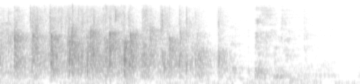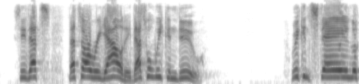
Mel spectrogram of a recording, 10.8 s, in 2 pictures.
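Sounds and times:
audience round of applause: 0.0 - 3.5
speech: 5.7 - 8.5, 9.8 - 10.7.

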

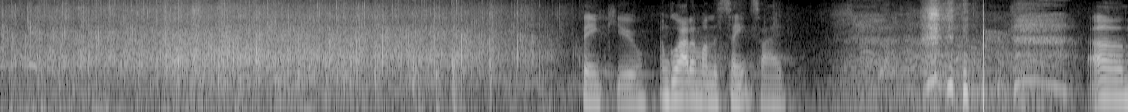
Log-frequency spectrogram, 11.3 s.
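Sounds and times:
audience applause welcoming a speaker at a morning gathering: 0.0 - 5.7
speech: 5.8 - 8.0, 9.5 - 10.3, 10.9 - 11.2
laughter: 8.4 - 10.2.

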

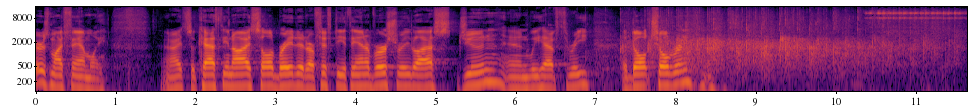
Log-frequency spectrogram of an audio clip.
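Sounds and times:
speech: 0.0 - 8.7
audience applause: 7.2 - 11.6.

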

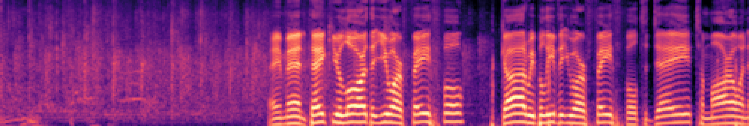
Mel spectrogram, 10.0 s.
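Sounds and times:
audience clapping hands: 0.0 - 6.8
speech: 3.6 - 9.9.

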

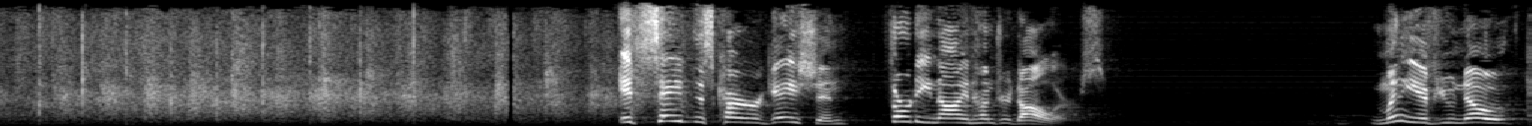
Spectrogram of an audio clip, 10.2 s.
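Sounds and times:
audience applause: 0.0 - 4.6
speech: 4.2 - 7.4, 9.2 - 10.2.

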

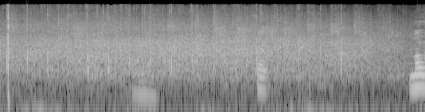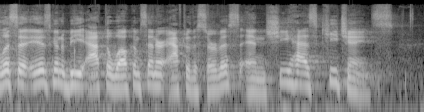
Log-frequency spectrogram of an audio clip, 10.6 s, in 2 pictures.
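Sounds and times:
audience applause: 0.0 - 5.3
speech: 3.2 - 3.5, 5.1 - 10.2.

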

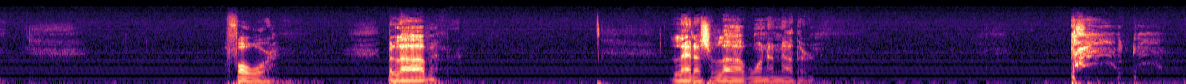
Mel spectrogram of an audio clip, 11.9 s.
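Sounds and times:
speech: 2.4 - 2.8, 3.9 - 4.5, 6.7 - 8.2
preacher coughing while choked up during a sermon: 10.7 - 11.7.

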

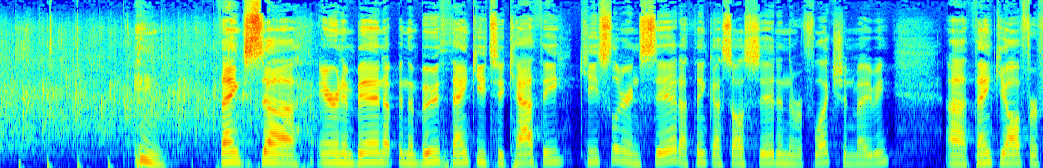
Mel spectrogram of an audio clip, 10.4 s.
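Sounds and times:
group clapping: 0.0 - 3.4
speech: 1.4 - 10.4.

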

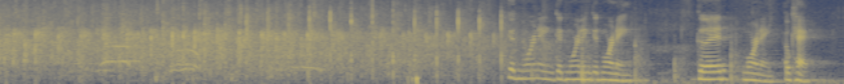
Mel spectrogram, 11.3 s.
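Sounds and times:
audience applause welcoming a speaker: 0.0 - 6.8
speech: 6.8 - 8.7, 9.4 - 11.0.

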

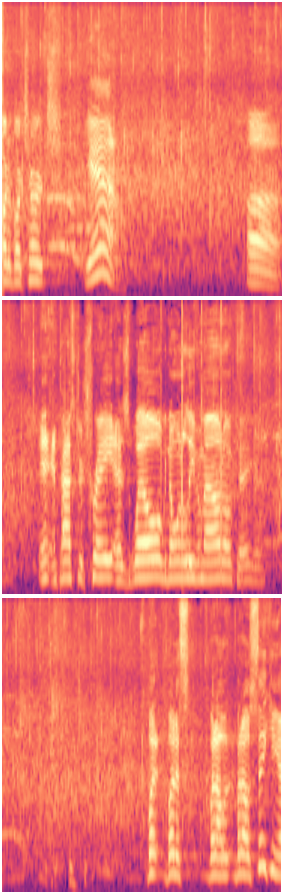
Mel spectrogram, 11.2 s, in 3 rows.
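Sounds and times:
speech: 0.0 - 1.7, 3.2 - 7.3, 8.4 - 8.6, 9.4 - 11.1
audience clapping: 0.0 - 11.1.

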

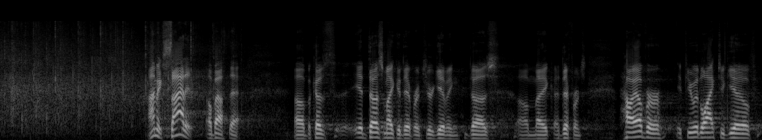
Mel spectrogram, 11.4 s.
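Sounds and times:
audience praise clap: 0.0 - 3.8
speech: 2.2 - 3.7, 4.4 - 11.4.

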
